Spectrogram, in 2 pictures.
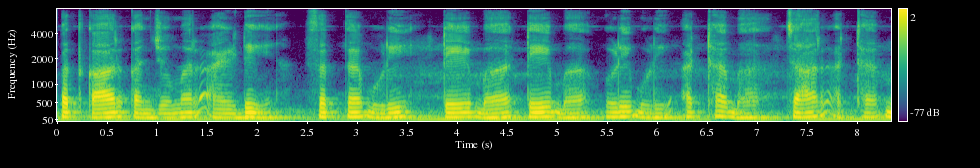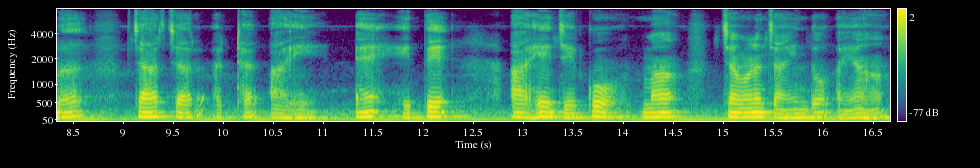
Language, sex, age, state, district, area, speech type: Sindhi, male, 30-45, Gujarat, Kutch, urban, read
